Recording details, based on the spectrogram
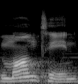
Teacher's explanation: when a T is before an N, carefully listen, T is before an N, the sound T is stopped, turns into head N like nin, like the final N should be strong.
